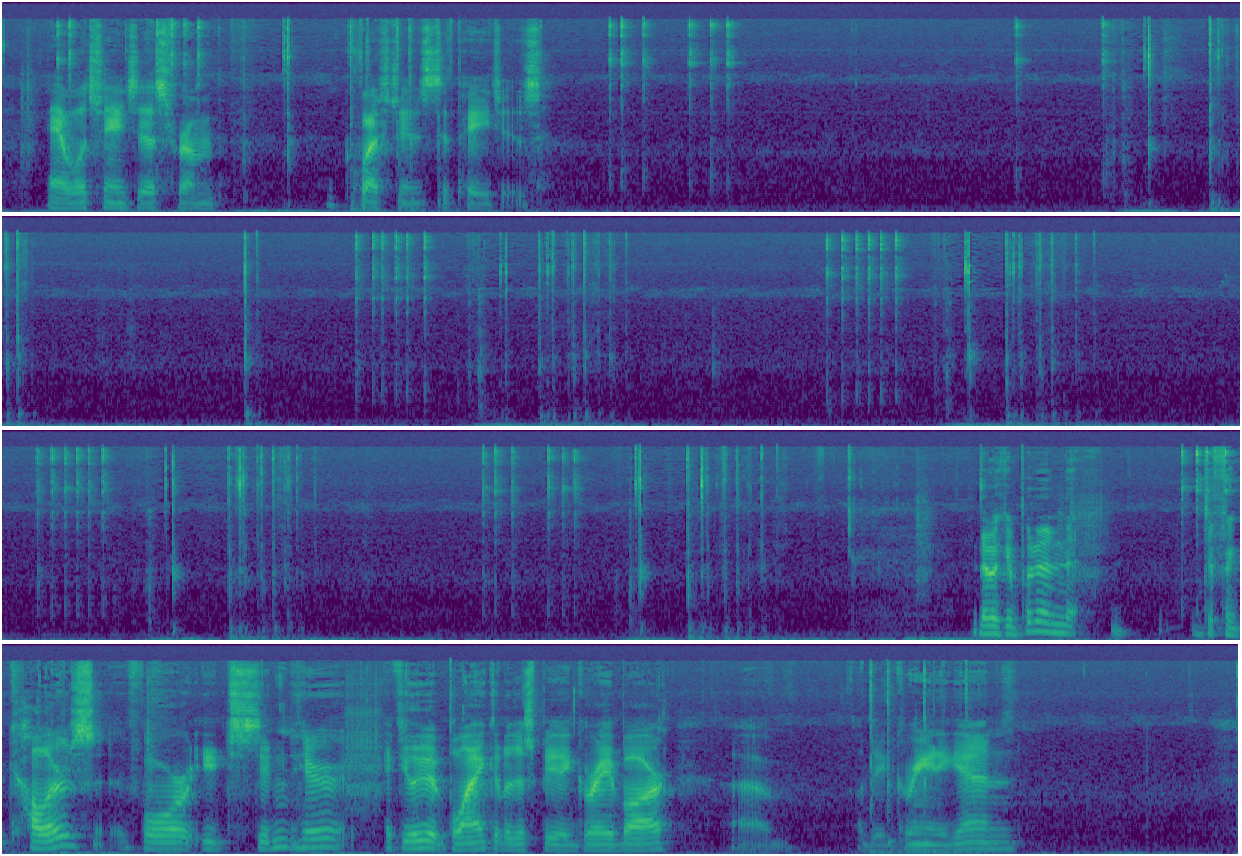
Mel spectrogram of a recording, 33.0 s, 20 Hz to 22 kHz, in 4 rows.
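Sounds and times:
faint keyboard typing: 0.0s - 3.2s, 4.0s - 5.0s, 6.7s - 8.6s, 9.8s - 13.1s, 13.7s - 15.7s, 16.6s - 18.8s, 19.6s - 23.3s, 24.2s - 24.8s, 30.4s - 31.4s.

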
